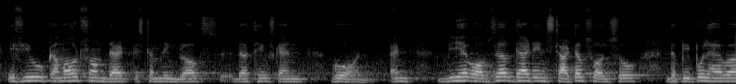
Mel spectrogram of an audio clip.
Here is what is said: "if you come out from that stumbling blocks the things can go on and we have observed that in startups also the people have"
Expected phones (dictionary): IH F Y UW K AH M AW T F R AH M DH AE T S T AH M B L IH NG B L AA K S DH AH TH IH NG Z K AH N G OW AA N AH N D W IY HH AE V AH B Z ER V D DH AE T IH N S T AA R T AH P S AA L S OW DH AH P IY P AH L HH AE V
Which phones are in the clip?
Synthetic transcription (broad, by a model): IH F Y UW K AH M AW T F R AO M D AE T S T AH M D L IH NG B L AA K S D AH T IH NG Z K AH N G OW AA N AH N D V IY HH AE V AH B Z ER V D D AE T IH N S T AA R T AH P S AA L S OW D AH P IY P AH L HH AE V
